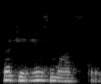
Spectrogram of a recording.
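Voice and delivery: usual speaking voice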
